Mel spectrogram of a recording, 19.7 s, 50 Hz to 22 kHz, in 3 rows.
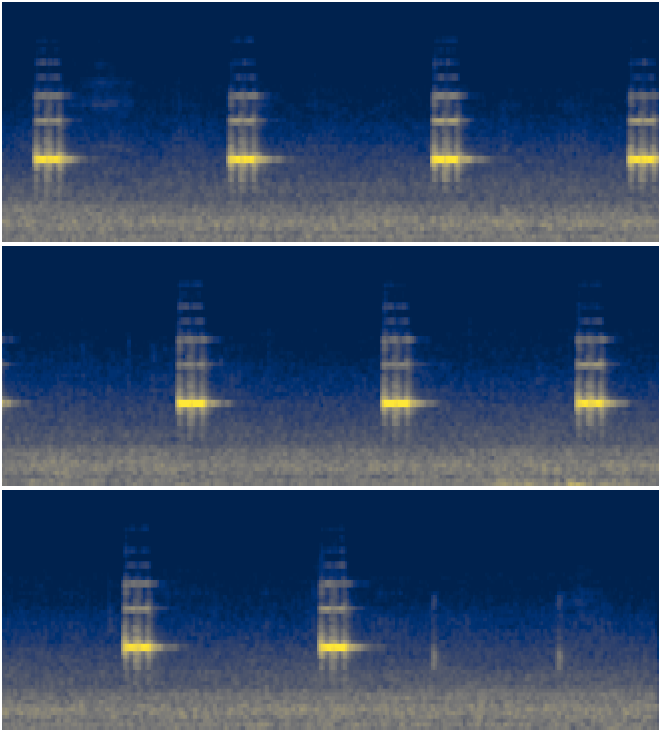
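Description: A Samsung Galaxy J3 Orbit phone repeats its Beep Beep notification as nine crisp electronic beeps, each about two seconds apart, steady and moderately loud over quiet background hiss.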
